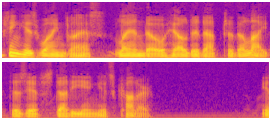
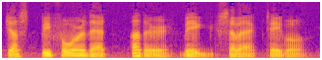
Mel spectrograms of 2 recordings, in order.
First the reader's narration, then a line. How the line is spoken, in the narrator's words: he added dryly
